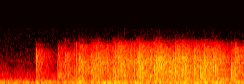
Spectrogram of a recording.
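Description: An audience breaks into applause after a brief moment of quiet, voting by applause for the contestant who best described how handsome her husband is, a dense, steady clatter of many hands clapping that holds at an even level to the end.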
